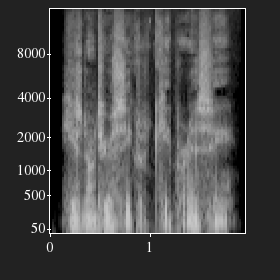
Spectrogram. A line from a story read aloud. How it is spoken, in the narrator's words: Dumbledore murmured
